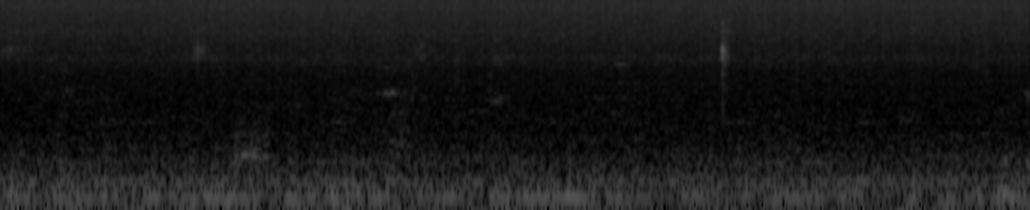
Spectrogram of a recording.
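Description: Yarn rustles softly as hands crochet.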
